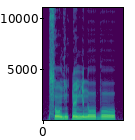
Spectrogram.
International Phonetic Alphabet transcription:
sɔ̃˦˨ɡĩ˧ k͡pɛ̃˨˦ɲə˨noː˦boː˦˨

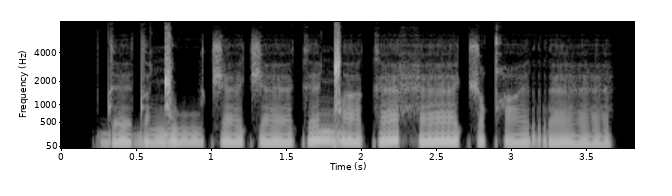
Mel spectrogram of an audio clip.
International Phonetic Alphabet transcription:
dɛːdaŋ͡ǁuː t͡ʃæːt͡ʃæːkɛ ŋ͡ǁaːkæ hæː t͡ʃuqʰæːræː

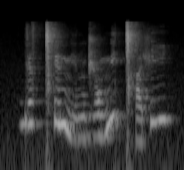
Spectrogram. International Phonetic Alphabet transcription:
ɡɛ˥zǀʰe˥mʲɛ˩ nd͡ʒɔ˩mʲe˥ǀʰa˩ʃi˥

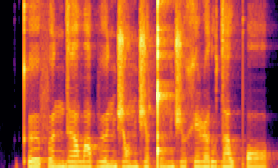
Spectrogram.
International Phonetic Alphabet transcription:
kʼøfœ nde lˠabønd͡ʒɔnd͡ʒœ ɡ͡ǃœnd͡ʒøxeɭə ɾudaw pʼɔ

